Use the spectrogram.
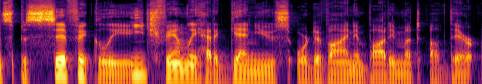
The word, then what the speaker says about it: genius: And yes, I know it's spelled genius. I'm going to say genus even though in general I push back against these authentic Latin pronunciations because at the end of the day uh no one's calling him Kik Ra.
